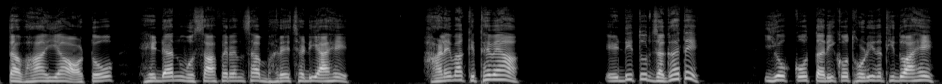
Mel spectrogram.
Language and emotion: Sindhi, angry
